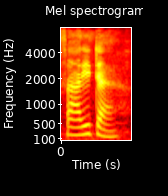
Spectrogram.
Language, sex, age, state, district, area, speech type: Assamese, female, 45-60, Assam, Biswanath, rural, read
